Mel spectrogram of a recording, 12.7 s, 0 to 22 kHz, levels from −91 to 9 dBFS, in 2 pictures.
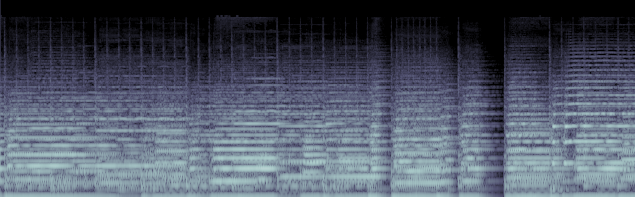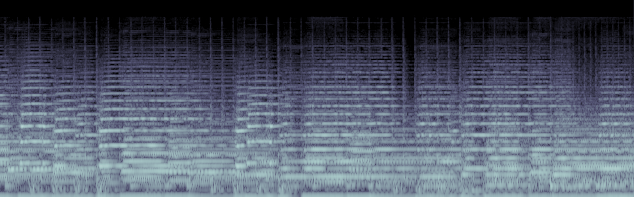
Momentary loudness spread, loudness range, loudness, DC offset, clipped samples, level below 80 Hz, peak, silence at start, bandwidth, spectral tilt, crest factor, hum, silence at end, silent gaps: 5 LU; 2 LU; -17 LUFS; 3%; under 0.1%; -48 dBFS; -2 dBFS; 0 s; 11.5 kHz; -5 dB/octave; 16 dB; none; 0 s; none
